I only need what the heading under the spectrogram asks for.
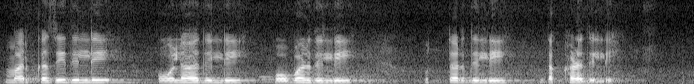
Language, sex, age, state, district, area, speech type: Sindhi, female, 45-60, Delhi, South Delhi, urban, spontaneous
